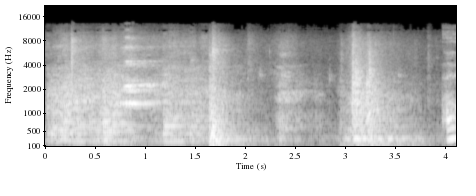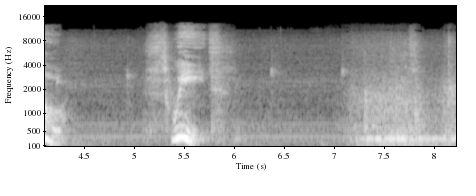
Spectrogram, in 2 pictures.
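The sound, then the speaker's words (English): Clunks of a dishwasher door dropping open to empty the dishes, then two squeaky rattling slides as racks roll out, with a brief spoken exclamation and faint background hum. “I love when I empty the dishwasher and forgot that I did it.”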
